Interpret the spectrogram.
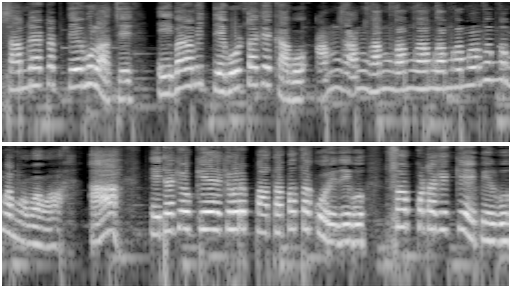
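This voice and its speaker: An extremely high, sharp cartoon voice for a greedy little crocodile. It is childish and playful, sing-songing hungrily, with faint music behind it. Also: animated, a little fast, full character voice. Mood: ravenous, gleeful. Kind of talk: Bengali cartoon dub acting.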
